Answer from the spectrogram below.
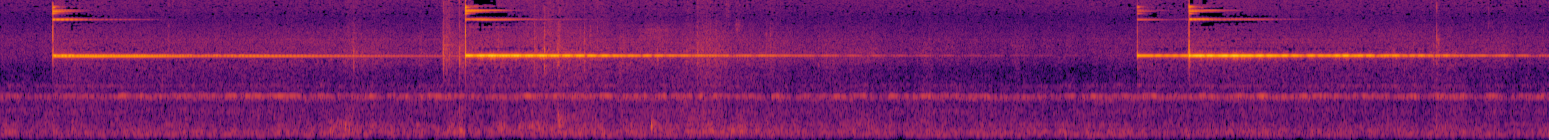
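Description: A meditation bell rings out clearly four times, each bright strike sustaining a long, shimmering tone that slowly fades, with two strikes close together near the end over a faint steady hum.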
